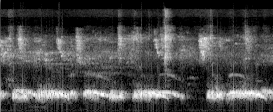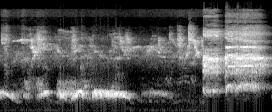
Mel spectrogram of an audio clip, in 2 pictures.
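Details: Captive spotted dove, newly caught one to two weeks earlier, described as mid-to-large voiced. It gives low, mellow cooing phrases repeated with short gaps. Faint high chirping runs in the background, then a burst of noise near the end.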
